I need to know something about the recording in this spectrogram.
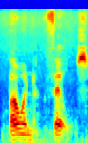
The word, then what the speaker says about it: Bowenfels: bow and feel fells everybody gets everybody gets the name wrong bowen fells b-o-w e-n-f-e-l-s anyway let's have a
